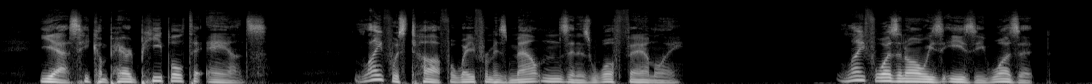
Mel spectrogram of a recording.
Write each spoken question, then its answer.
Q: Life wasn't always easy, was it?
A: No, life wasn't always easy.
